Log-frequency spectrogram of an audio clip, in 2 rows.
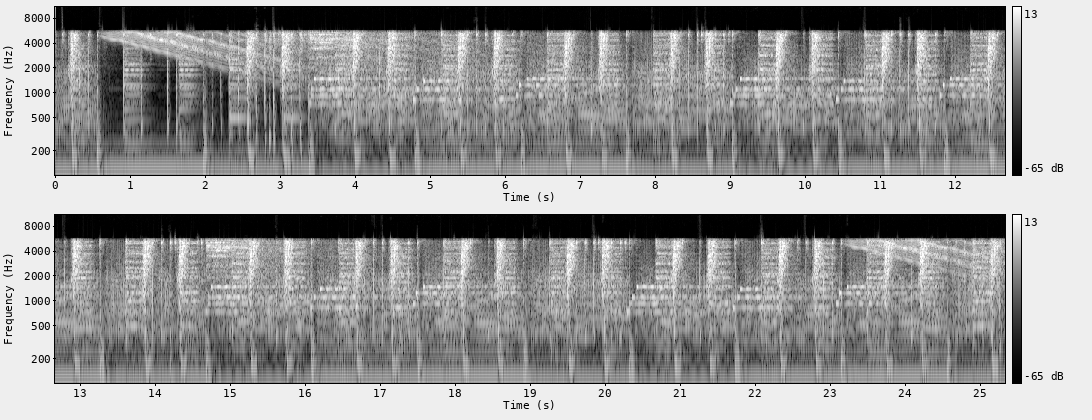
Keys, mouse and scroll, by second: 0.6 click, 1.0 click, 1.2 click, 2.9 click, 3.0 click, 4.1 click, 5.4 click, 6.3 click, 6.5 click, 6.6 click, 8.3 click, 8.5 click, 8.7 click, 8.8 click, 9.0 click, 9.1 click, 9.2 click, 10.5 scroll up 1, 13.3 scroll down 2, 16.8 click, 16.9 click, 17.1 click, 18.1 click, 18.7 click, 19.0 click, 19.1 click, 20.1 click, 20.5 click, 20.6 click, 22.1 click, 22.2 click, 23.4 click, 23.7 click, 23.8 click.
